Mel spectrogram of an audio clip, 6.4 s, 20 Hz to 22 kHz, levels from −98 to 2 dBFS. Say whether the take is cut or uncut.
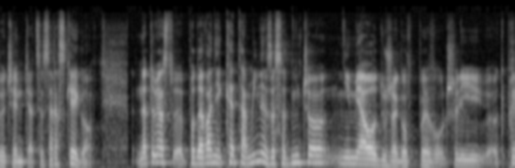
cut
